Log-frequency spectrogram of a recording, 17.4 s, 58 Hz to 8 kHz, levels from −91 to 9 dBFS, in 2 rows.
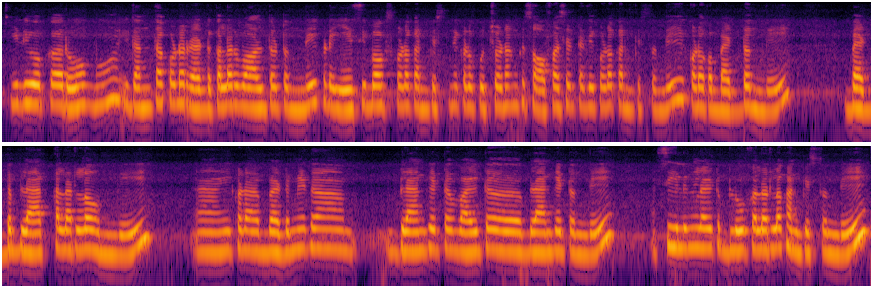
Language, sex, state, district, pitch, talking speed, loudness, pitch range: Telugu, female, Andhra Pradesh, Sri Satya Sai, 205 Hz, 155 wpm, -16 LUFS, 195-220 Hz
